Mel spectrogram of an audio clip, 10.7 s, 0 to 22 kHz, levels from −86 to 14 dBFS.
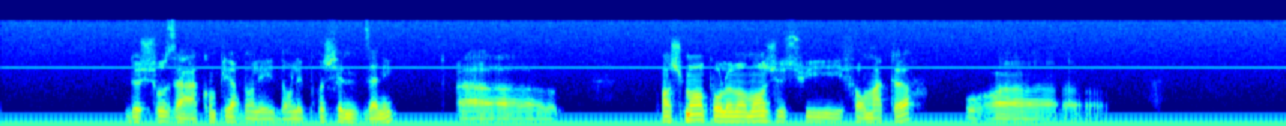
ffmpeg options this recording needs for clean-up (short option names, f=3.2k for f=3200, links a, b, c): -af "bandreject=f=56:t=h:w=4,bandreject=f=112:t=h:w=4,bandreject=f=168:t=h:w=4,bandreject=f=224:t=h:w=4,bandreject=f=280:t=h:w=4,bandreject=f=2.8k:w=30,afftdn=nr=30:nf=-44"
